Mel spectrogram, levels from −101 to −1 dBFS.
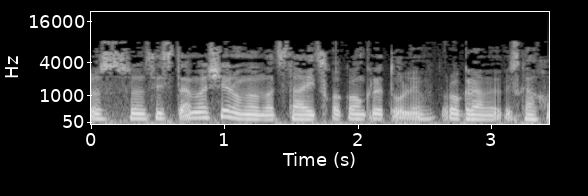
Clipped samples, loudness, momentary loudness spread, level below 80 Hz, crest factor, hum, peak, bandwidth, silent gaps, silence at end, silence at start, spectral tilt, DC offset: under 0.1%; -19 LUFS; 4 LU; -40 dBFS; 12 dB; none; -8 dBFS; 8.8 kHz; none; 0 s; 0 s; -6 dB/octave; under 0.1%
